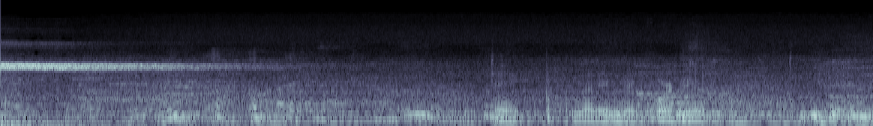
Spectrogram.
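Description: Children shout and call out in an echoing hall.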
